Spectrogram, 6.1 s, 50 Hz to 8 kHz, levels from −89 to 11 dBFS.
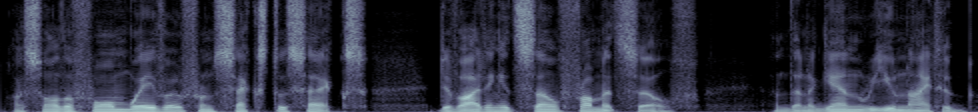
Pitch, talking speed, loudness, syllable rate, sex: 100 Hz, 165 wpm, -19 LUFS, 5.0 syllables/s, male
